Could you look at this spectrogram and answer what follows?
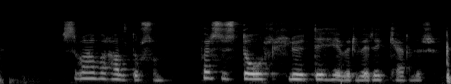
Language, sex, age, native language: Icelandic, female, 30-39, Icelandic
